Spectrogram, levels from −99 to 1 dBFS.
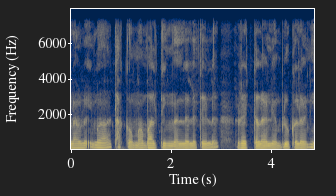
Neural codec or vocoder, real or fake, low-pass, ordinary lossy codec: none; real; 7.2 kHz; none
